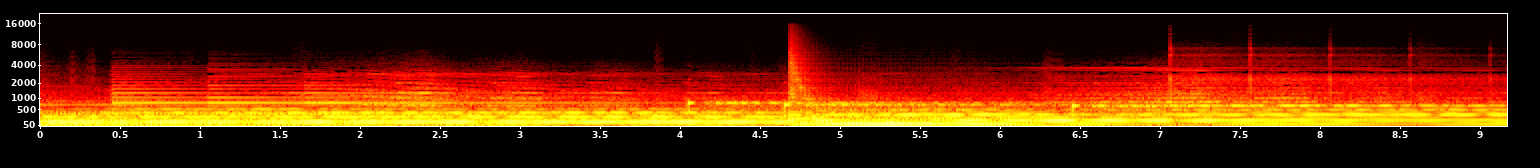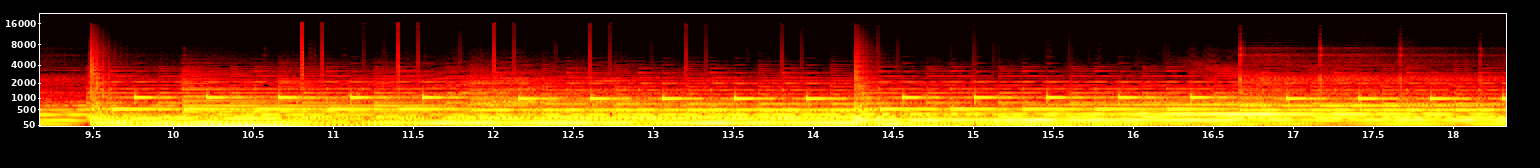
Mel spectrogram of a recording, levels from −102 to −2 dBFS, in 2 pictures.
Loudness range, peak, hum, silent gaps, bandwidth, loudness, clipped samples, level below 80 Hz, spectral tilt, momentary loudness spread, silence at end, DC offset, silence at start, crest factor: 5 LU; -6 dBFS; none; none; 6 kHz; -22 LUFS; under 0.1%; -30 dBFS; -11 dB/octave; 7 LU; 0 s; 0.4%; 0 s; 14 dB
